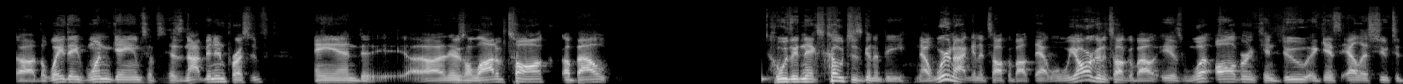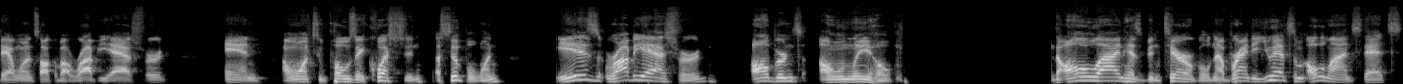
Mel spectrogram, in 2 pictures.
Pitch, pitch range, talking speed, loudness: 115 Hz, 100-130 Hz, 185 wpm, -17 LUFS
